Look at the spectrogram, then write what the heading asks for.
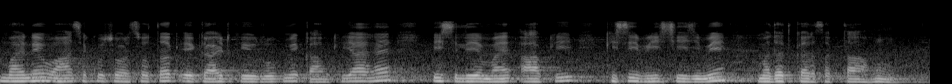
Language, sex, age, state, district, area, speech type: Hindi, male, 45-60, Uttar Pradesh, Azamgarh, rural, read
